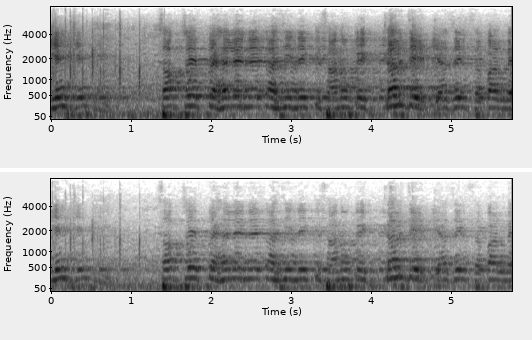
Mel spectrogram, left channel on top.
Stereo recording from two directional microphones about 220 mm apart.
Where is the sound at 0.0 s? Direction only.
55° left (ahead or behind).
